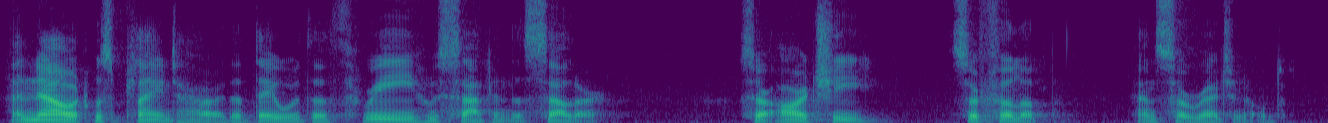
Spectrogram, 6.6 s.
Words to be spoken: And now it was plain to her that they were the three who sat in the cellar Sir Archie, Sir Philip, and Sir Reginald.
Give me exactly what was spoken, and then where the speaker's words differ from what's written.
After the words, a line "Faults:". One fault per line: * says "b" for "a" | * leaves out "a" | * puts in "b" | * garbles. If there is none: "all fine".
And now it was plain to her that they were the three who sat in the cellar Sir Archie, Sir Philip, and Sir Reginald.
Faults:
all fine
